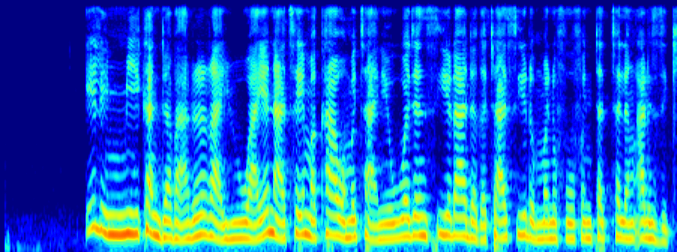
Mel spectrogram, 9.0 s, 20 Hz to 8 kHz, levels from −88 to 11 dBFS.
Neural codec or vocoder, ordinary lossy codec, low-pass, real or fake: none; Opus, 64 kbps; 7.2 kHz; real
